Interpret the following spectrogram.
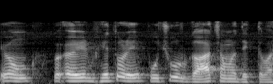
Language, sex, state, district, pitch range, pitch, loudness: Bengali, male, West Bengal, Purulia, 140-155 Hz, 150 Hz, -17 LUFS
